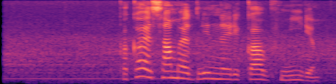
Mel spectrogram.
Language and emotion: Russian, neutral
